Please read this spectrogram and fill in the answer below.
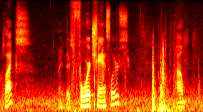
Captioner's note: rustles papers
